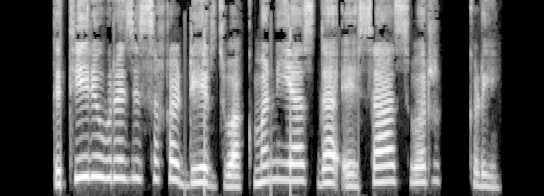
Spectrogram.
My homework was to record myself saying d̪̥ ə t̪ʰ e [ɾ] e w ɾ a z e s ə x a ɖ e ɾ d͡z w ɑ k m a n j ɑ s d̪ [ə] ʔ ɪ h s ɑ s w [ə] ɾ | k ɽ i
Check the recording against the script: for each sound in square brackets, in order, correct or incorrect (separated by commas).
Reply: correct, incorrect, correct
